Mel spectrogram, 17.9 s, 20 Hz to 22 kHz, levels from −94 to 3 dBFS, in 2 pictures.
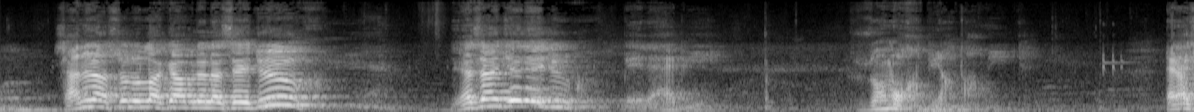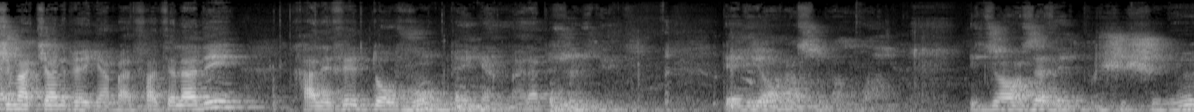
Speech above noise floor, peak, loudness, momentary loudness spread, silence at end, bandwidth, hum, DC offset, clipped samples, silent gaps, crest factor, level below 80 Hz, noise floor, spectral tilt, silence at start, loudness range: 30 dB; 0 dBFS; -18 LUFS; 23 LU; 0 s; over 20 kHz; none; under 0.1%; under 0.1%; none; 20 dB; -50 dBFS; -49 dBFS; -5.5 dB/octave; 0 s; 13 LU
